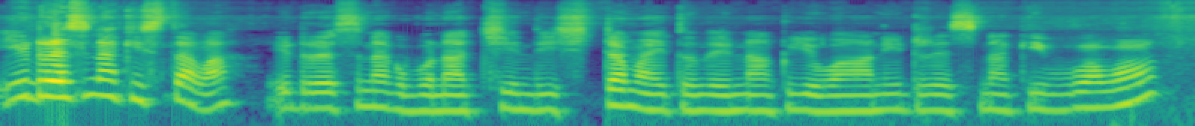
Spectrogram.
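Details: Young child speaking Telugu; ordinary speech.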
